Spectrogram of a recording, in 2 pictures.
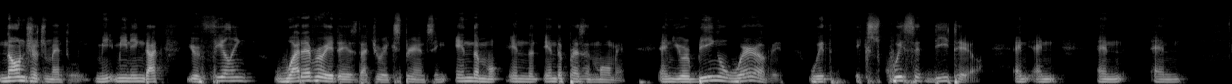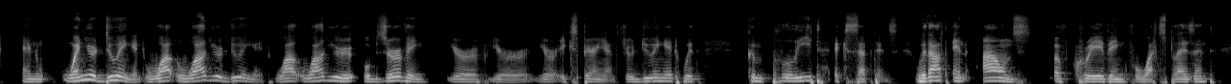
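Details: Lifelong stutter in a man, since as long as he can remember, now better controlled and barely audible after consistent meditation practice; part-word and word repetitions heard; stuttering.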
